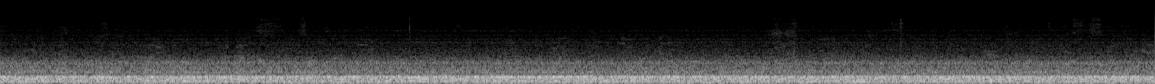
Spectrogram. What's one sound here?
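Jet engines roar steadily in a low, droning rumble inside an aircraft cabin.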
